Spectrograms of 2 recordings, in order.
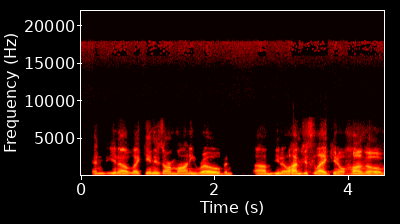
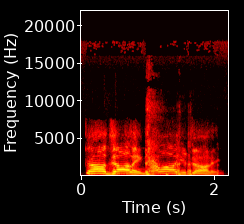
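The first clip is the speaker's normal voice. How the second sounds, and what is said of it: Imitated English accent. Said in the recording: “in that English accent”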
